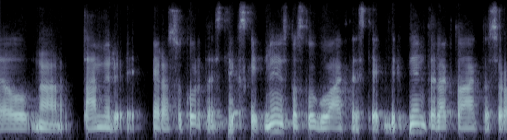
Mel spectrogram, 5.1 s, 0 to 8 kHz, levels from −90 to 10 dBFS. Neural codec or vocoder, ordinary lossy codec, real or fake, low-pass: none; Opus, 16 kbps; real; 7.2 kHz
